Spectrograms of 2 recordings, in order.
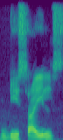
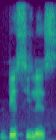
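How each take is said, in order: First: The middle syllable sounds like 'sigh'. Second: The middle syllable sounds like 'sil'. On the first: The speaker calls it wrong. "ডিসাইলস বা ডেসিলেস" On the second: The speaker calls it right. "ডেসিলেসই ঠিকঠাক pronunciation"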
